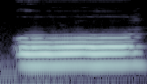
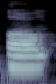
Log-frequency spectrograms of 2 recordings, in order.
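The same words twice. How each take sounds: First: Loud ओम on one long level tone; prolonged vowel. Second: Brief ओम with no held ओ; short, unprolonged. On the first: Teacher shows class a triple-length vowel, ओम loudly drawn out. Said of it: "जैसे बोलेंगे". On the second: Teacher shows class what not to say, ओम short. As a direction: say ओम short, without stretching it. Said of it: "ऐसे नहीं बोलेंगे". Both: Shown as a demonstration.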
